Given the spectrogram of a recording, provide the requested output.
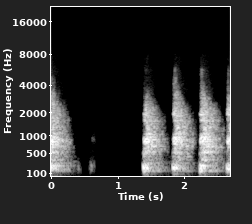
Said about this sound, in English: So for our listeners, she's getting a radiator replaced in her building. So the little bit of banging in the background is all right.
